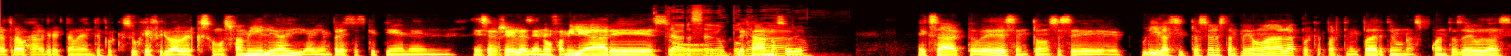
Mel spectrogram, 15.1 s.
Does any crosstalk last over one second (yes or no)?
yes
